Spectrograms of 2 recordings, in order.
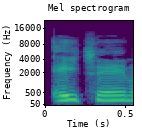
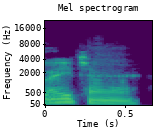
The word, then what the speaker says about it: Etienne: They lost Travis Etienne or H-Chain, whatever, however you pronounce bro's name. He said A-Chain. H-Chain? Okay. Yeah, he So said they lost. A-Chain. That's what he said.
